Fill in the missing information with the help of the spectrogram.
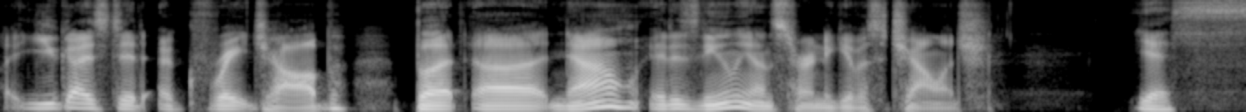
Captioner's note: none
